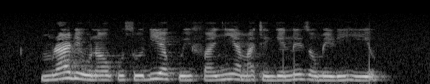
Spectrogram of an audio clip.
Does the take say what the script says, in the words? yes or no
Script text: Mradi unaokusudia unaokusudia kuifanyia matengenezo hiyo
no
